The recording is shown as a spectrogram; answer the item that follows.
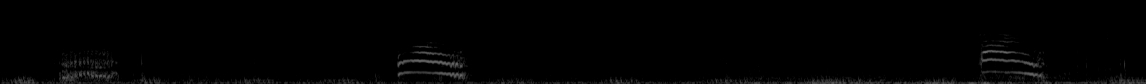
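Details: House cat kept as a rescued pet, a muffled noise early, then two clear falling meows at about four and ten seconds, low purring beneath and quiet indoor background.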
